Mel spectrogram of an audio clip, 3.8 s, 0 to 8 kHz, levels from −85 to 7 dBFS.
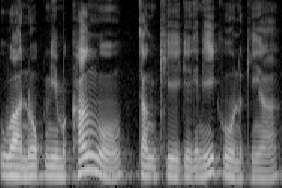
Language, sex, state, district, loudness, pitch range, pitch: Garo, male, Meghalaya, South Garo Hills, -21 LUFS, 115-125 Hz, 120 Hz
